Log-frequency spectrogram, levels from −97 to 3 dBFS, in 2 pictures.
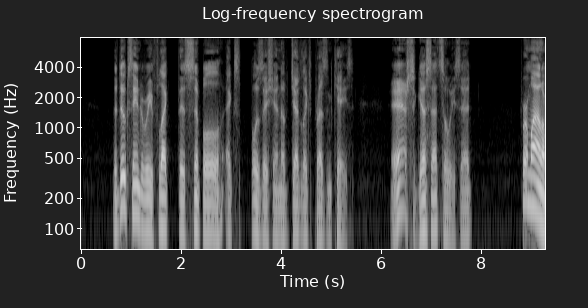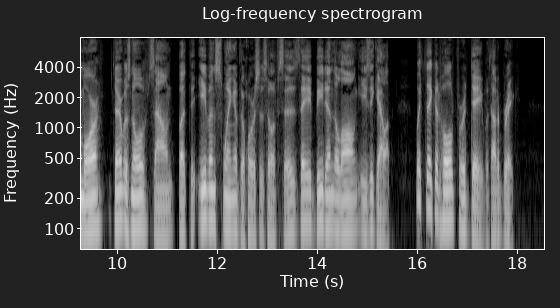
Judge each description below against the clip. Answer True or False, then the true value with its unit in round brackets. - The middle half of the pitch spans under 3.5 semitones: False (4.1 semitones)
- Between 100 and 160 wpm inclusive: False (175 wpm)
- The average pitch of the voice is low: True (95 Hz)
